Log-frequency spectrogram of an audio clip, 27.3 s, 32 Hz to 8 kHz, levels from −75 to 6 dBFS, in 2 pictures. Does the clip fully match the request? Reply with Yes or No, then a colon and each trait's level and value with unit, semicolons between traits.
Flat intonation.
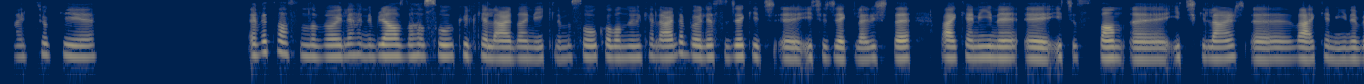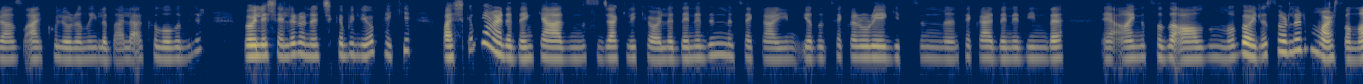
Yes: narrow, 2.3 semitones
